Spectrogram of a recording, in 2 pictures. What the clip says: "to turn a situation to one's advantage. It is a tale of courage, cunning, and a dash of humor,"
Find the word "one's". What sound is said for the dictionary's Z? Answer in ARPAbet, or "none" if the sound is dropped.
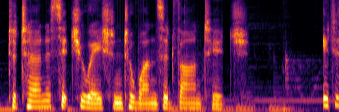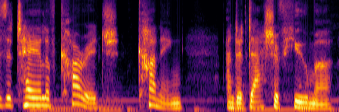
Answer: Z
